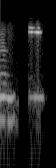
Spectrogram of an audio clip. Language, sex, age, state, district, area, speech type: Manipuri, female, 18-30, Manipur, Kakching, rural, conversation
